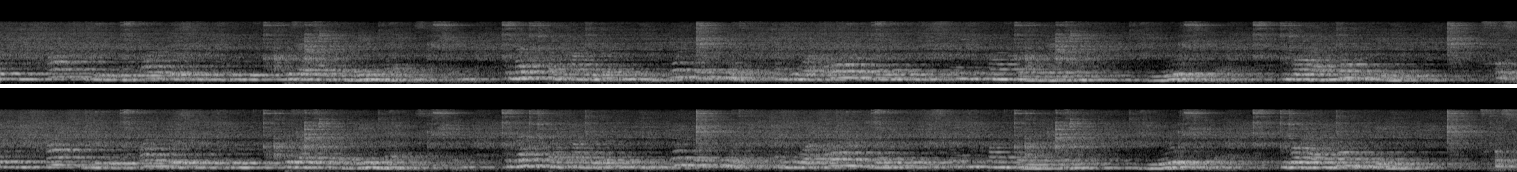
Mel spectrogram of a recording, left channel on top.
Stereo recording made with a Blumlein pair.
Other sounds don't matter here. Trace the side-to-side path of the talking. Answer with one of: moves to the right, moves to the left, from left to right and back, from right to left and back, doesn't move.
from right to left and back.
